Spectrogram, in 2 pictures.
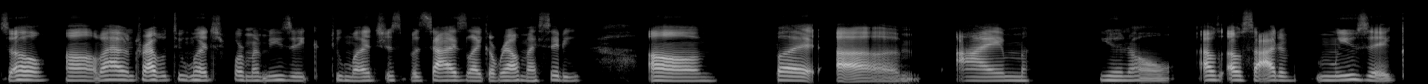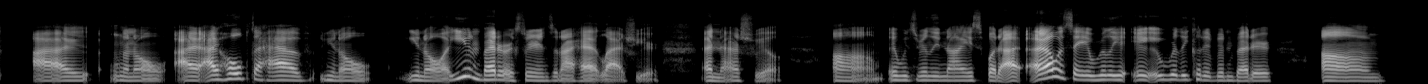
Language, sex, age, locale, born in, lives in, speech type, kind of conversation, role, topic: English, female, 30-34, en-US, United States, United States, conversation, podcast, guest, How have your travels shaped the way you see the world?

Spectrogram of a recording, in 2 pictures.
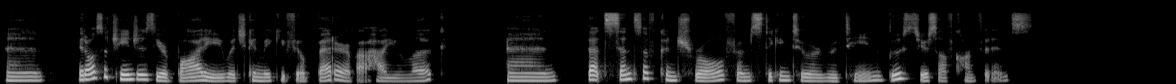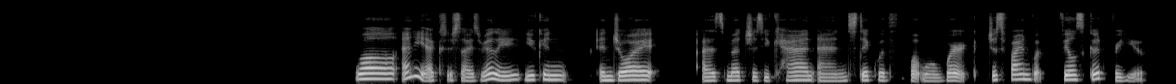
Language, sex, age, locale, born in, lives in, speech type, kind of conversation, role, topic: English, female, 20-24, en-US, United States, United States, read, expert-assistant, expert, What are the benefits of regular exercise for mental health?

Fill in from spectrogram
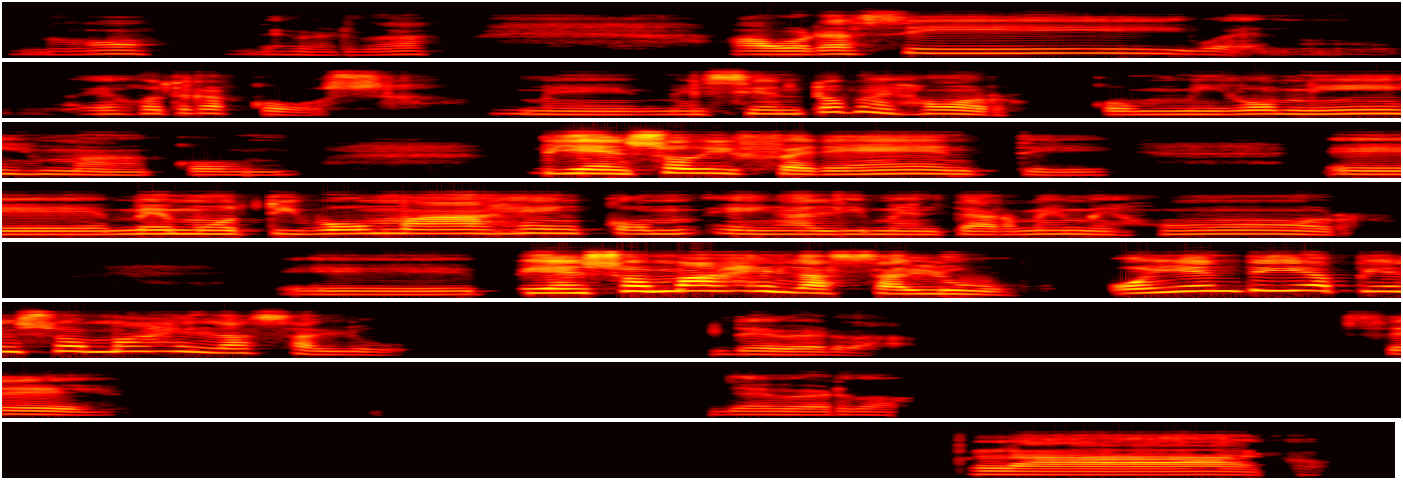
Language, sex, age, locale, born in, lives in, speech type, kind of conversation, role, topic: Spanish, female, 45-49, es-CL, Venezuela, Portugal, conversation, unstructured, none, ¿Alguna vez has sentido que hacer deporte te ayuda a ser más feliz?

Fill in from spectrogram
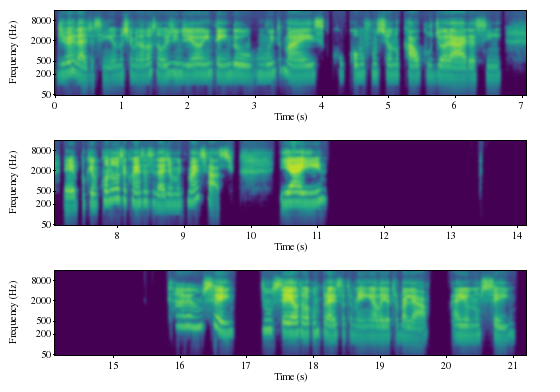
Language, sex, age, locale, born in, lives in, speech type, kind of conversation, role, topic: Portuguese, female, 30-34, pt-BR, Brazil, France, conversation, unstructured, none, Qual foi o momento mais solitário que você viveu em uma viagem?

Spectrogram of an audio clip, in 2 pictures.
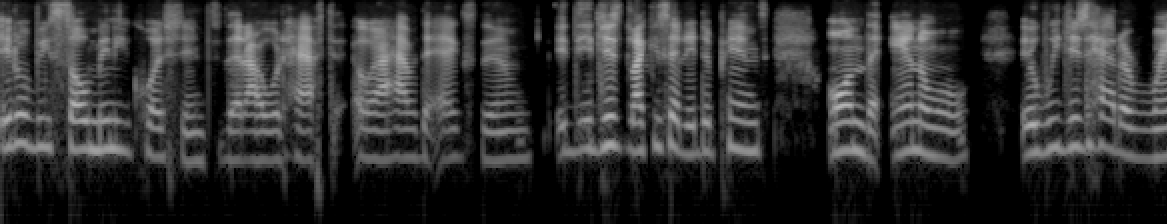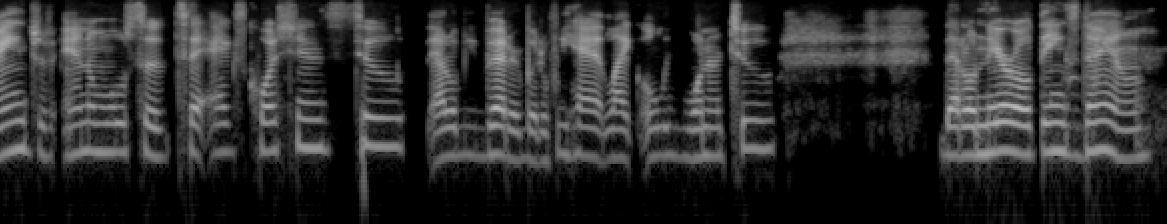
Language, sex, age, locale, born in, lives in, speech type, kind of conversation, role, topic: English, female, 20-24, en-US, United States, United States, conversation, unstructured, none, How might understanding animals' thoughts change the way we relate to them?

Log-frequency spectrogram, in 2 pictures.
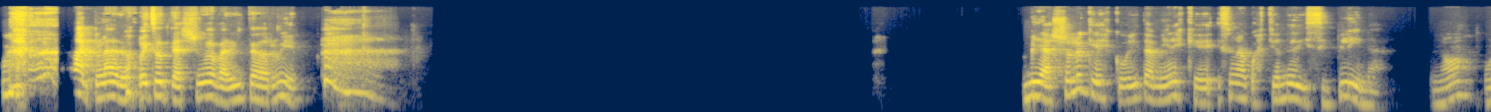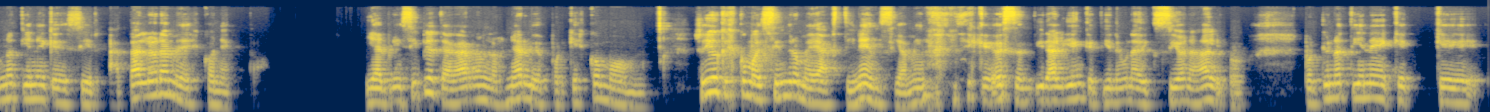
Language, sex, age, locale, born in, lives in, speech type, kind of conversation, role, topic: Spanish, female, 50-54, es-US, Argentina, United States, conversation, unstructured, none, ¿Cómo te aseguras de dormir lo suficiente cada noche?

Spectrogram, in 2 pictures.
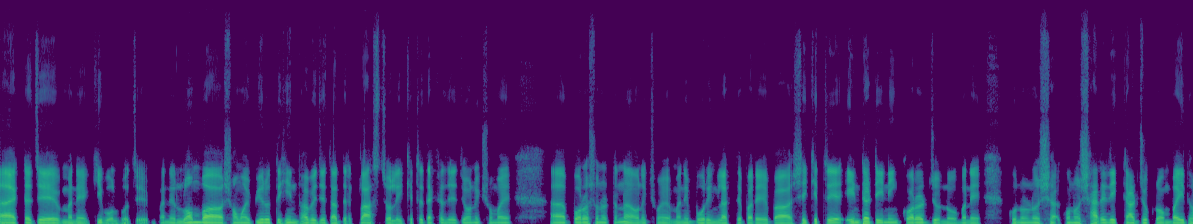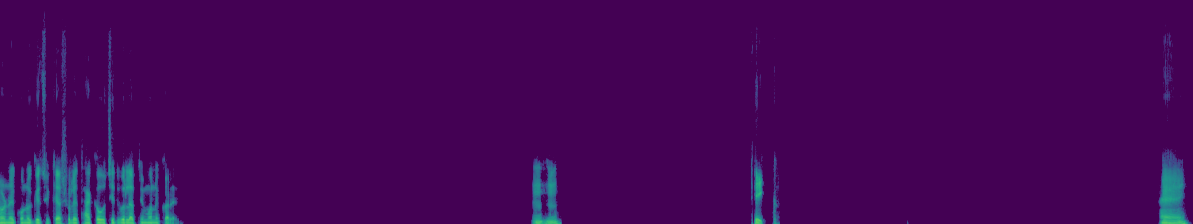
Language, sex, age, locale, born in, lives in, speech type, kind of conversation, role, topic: Bengali, male, 30-34, bn-BD, Bangladesh, Bangladesh, conversation, podcast, host, শিক্ষাকে মজার করে তোলার সহজ উপায় কী?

